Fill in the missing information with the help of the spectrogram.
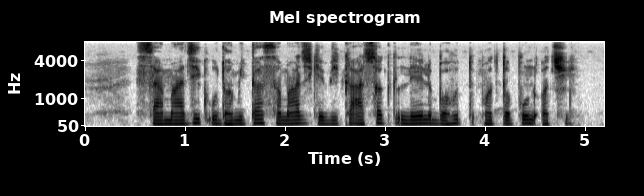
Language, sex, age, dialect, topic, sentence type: Maithili, male, 18-24, Southern/Standard, banking, statement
